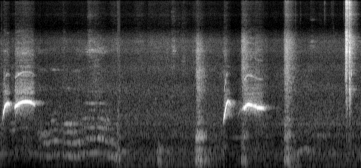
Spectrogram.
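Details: Talking pet Indian ringneck parrot producing a bright whistled two-note phrase, softer murmured sounds, a similar whistled phrase midway, and short harsh clicks and a high squeak toward the end.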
